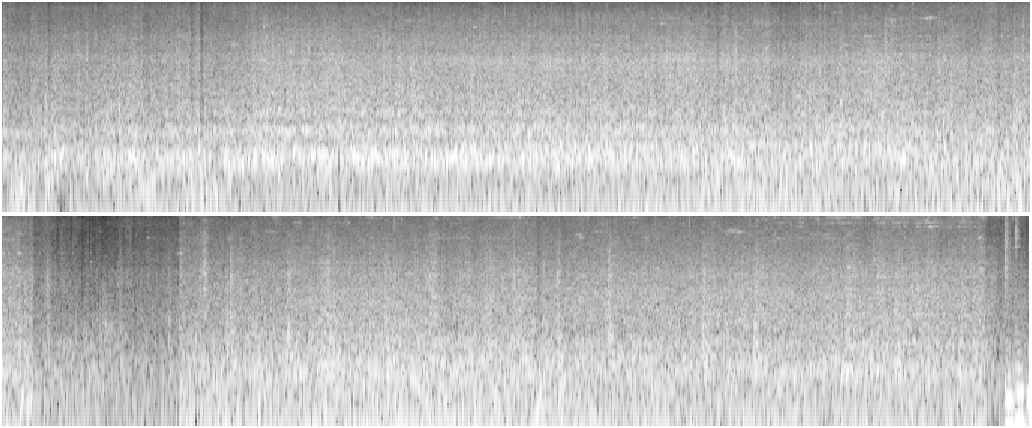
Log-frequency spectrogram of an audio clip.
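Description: Two DJ class diesel-electric locomotives and their passenger carriages rolling slowly across a steel truss viaduct. The engines rumble and the wheels clack over the rail joints steadily. The sound drops briefly about halfway, as the locomotives give way to the carriages, and music cuts in at the very end.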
